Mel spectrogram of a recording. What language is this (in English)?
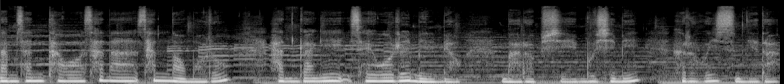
Korean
